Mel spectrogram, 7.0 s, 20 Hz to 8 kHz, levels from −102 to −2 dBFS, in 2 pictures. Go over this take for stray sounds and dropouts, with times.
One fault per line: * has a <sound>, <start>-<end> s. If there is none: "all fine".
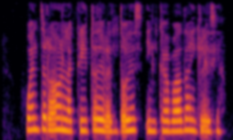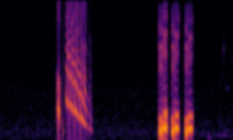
* has a chirp, 4.3-4.9 s
* has a laugh, 5.9-6.4 s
